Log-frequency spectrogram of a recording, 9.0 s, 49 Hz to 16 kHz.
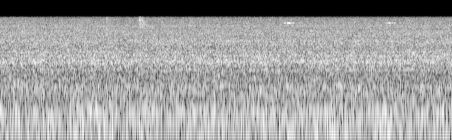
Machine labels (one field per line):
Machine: fan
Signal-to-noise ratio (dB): -6 dB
